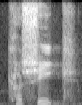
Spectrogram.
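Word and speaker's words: Kashyyyk: you spell this correctly the correct answer is kashik k a s h y y y k that's right three y's in a row kashik that's how you spell it and that's what it's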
